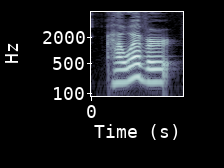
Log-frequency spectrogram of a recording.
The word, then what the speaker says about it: however: In spoken English, however can be used as a more forceful way of saying how. When we use it this way, we stress the second part of the word, ever.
